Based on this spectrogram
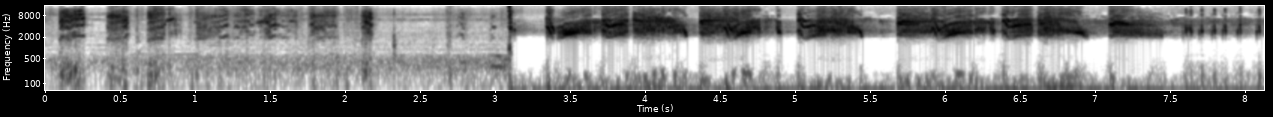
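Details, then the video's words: White-nest swiftlet chatter: scratchy high squeaks at first over a murmuring background. After a sharp click, louder buzzy twittering bursts follow in uneven groups. "SP burung walet putih"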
